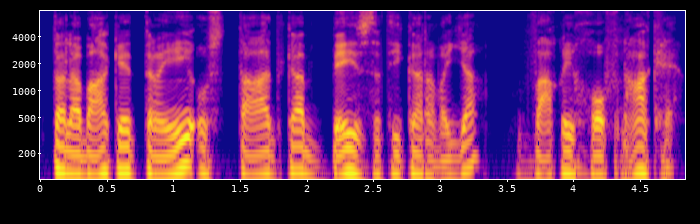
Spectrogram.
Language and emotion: Urdu, disgusted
